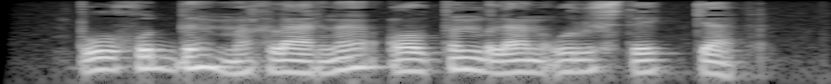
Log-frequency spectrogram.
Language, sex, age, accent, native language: Uzbek, male, 18-24, Andijon, Uzbek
